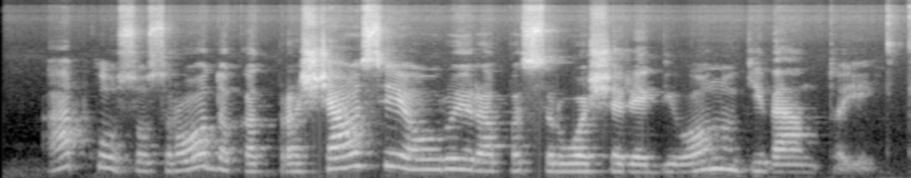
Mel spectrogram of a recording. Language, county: Lithuanian, Tauragė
